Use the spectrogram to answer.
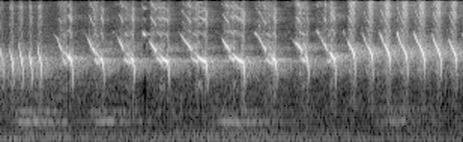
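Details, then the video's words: Canary training song: steady series of bright down-slurred whistled notes repeated about five per second, with faint lower chirps beneath. "beautiful birds singing - canary training song"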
